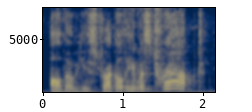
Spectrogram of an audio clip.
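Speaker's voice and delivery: ordinary delivery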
